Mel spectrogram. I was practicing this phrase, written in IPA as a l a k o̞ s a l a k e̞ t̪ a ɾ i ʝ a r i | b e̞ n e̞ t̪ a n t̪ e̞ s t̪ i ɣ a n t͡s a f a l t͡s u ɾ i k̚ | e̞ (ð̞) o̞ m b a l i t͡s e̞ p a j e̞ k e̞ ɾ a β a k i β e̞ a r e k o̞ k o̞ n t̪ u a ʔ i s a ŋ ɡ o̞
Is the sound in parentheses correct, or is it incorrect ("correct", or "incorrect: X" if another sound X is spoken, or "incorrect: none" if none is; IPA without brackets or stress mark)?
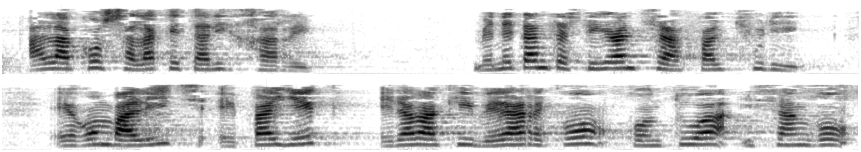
incorrect: ɣ̞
